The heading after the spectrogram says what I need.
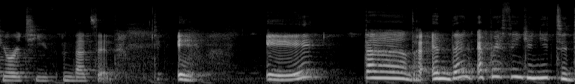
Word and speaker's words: éteindre: And I find it easy to pronounce because e fermé is very close to nasal e sound in terms of your lips position. So it's also your lips are spread, you kind of smile, but your lips are closed together, like e.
